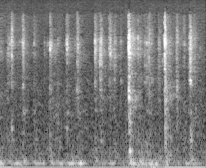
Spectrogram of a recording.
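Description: Near silence with faint, irregular clicks of computer-keyboard typing over an open call microphone, two keystrokes a little louder near the end.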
